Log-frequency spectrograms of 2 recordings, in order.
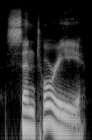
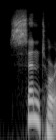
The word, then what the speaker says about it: centaur: our last word is centauri or is it century centaur it's a centaur i don't know how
